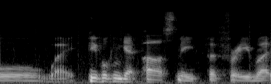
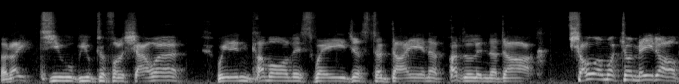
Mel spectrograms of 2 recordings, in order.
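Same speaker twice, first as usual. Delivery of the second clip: booming voice, much higher; 7 semitones higher than usual. Playing a character on a game turn, speaking in a voice that booms out. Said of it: "in a voice that booms out".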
